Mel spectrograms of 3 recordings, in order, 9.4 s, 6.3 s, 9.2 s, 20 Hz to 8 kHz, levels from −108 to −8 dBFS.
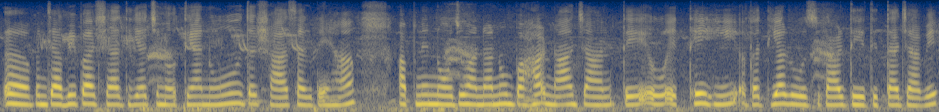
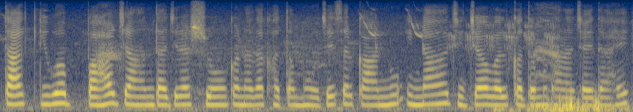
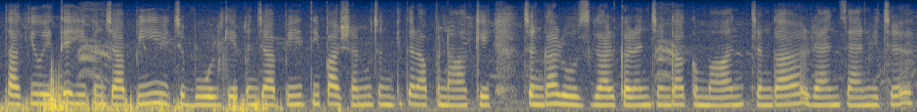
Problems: constant background noise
